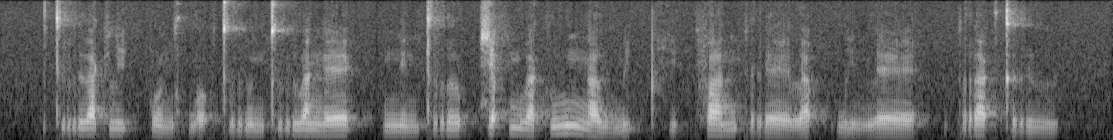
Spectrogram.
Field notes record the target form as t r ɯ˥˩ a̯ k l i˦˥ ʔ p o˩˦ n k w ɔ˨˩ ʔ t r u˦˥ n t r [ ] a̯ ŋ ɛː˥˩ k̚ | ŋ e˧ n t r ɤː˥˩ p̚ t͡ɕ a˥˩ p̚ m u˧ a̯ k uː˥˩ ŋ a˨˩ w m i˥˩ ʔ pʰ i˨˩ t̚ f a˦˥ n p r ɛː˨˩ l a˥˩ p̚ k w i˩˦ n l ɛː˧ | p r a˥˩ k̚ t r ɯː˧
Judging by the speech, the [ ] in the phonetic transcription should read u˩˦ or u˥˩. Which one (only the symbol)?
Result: u˥˩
